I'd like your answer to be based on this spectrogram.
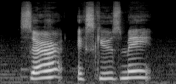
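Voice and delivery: speaking up. Getting the attention of an older man who may be hard of hearing, speaking a bit louder. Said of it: "clear myself and speak a bit louder".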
